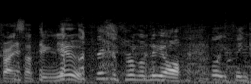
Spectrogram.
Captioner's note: chuckles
